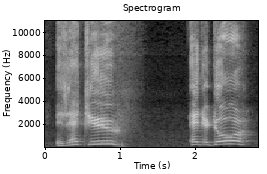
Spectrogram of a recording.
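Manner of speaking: loud calling out, hollering. Retelling a story where a character calls toward the door: imitating someone hollering. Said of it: "she hollers".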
